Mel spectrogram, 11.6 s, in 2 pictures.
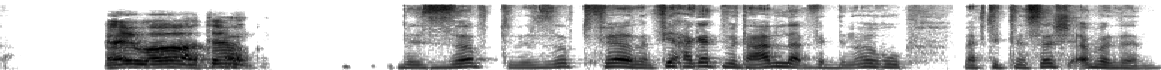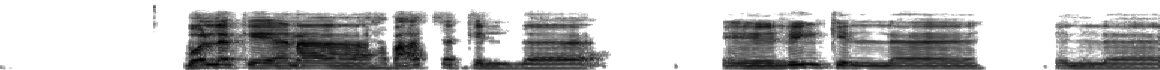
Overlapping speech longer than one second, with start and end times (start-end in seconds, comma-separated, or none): none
